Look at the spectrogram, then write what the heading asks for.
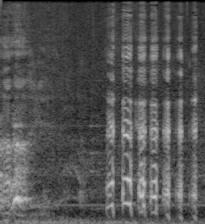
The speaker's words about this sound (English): Can I get irritated? My neighbor is enticing my dog to bark.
